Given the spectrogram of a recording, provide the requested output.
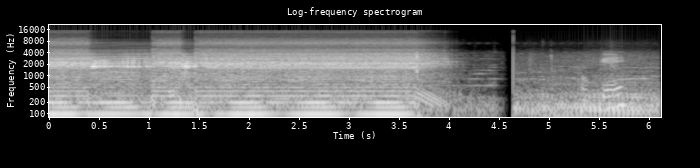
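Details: AC vacuum pump that leaks oil and pushes oil up into the manifold, run for a test before teardown: a steady motor hum with coarse, uneven pulsing three or four times a second, then it shuts off; it runs rough.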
